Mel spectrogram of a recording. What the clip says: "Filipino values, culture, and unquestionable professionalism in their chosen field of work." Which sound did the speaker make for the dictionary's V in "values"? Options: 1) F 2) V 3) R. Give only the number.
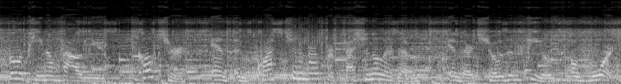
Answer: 2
